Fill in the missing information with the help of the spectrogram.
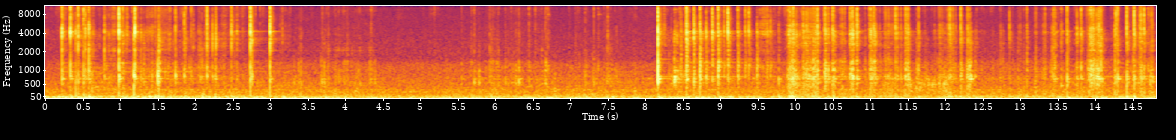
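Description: A small red plastic phone holder with bendable ball-jointed plastic legs is held in the hands and tapped and clicked with the fingernails. Rapid, sharp, bright clicks come in dense bursts, ease into softer, sparser tapping in the middle, then pick up fast again toward the end.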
